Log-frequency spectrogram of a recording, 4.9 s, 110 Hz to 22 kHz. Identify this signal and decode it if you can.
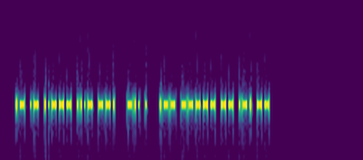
Morse code, heard as a keyed tone, about 46 wpm, 700 Hz. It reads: AA2VG DE W0MRM
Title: USA Callsign DE Callsign - 5 Characters - 50wpm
